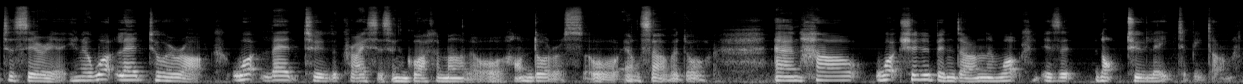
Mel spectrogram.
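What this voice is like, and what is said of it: British accent. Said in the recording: “being British ... because of your accent”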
